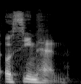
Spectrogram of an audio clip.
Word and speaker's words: Osimhen: I have now gone with Osimhen. And I think that's what it is, Osimhen. I had it flipped the H before the M.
